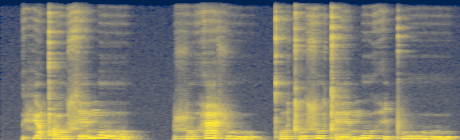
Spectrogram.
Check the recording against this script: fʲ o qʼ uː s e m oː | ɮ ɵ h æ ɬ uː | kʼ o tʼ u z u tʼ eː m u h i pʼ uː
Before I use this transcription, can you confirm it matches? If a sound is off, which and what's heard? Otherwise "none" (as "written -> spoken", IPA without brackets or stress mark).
ɵ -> o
